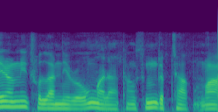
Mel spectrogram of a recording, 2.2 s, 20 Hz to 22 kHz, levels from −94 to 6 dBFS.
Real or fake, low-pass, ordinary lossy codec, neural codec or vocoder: fake; none; none; codec, 16 kHz, 2 kbps, X-Codec, HuBERT features, trained on balanced general audio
